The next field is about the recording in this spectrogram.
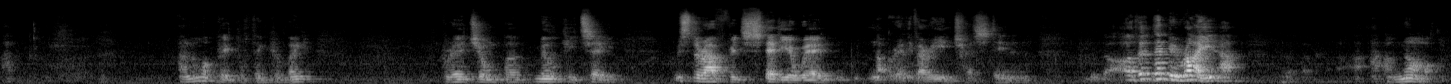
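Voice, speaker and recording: A man's voice: mid-range voice, big pitch swings, a little slow, long pauses. An actor playing a nervous, lonely, unassuming man who stammers and halts through a self-deprecating comic stage monologue. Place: cafe bar performance space. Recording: echoey room, distant camera microphone.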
